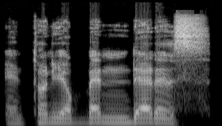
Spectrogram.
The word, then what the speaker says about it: Antonio Banderas: We got Dominic Sessa, Emilia Jones, Leo Woodall, Rich Sommer, Antonio Banderas.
